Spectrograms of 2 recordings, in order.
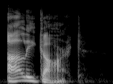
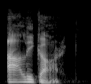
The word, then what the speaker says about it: oligarch: oligarch oligarch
